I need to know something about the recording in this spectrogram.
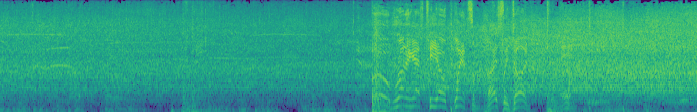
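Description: Wrestlers' bodies thud against each other.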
